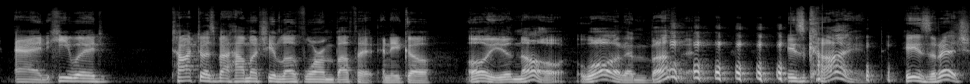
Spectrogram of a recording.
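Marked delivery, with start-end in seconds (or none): 4.6-9.7 put-on slow, drawling Italian accent. Quoting an Italian man who talked to us, [name]'s Italian accent. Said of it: "This is exactly his accent".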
